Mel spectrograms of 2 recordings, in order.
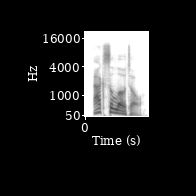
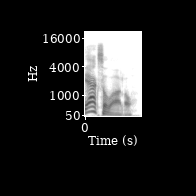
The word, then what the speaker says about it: axolotl: You might even know a word from it, axolotl, the axolotl. But fun fact, you're probably saying it wrong. That TL sound is actually a soft T. It's more like axolot.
